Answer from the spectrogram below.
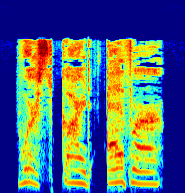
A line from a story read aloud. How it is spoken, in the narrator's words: Jonah whispers from behind me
